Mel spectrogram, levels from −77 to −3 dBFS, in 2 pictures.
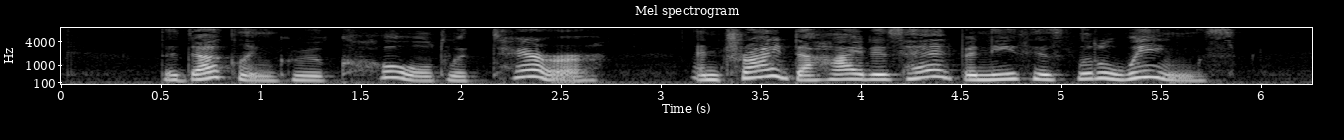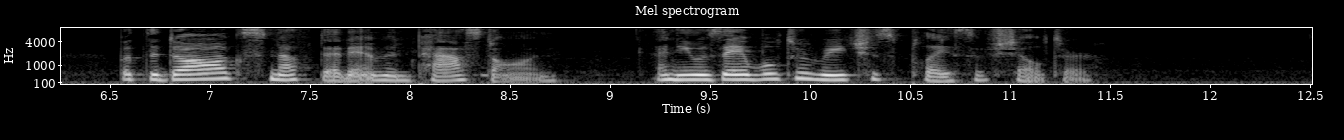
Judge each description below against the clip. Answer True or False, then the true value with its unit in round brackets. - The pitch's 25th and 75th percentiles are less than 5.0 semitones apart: True (3.7 semitones)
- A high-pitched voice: True (225 Hz)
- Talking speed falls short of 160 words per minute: False (170 wpm)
